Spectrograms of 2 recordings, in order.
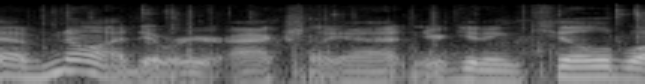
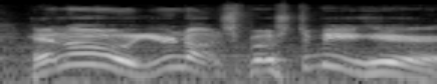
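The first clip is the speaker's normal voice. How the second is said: higher, louder mock NPC greeting; imitating game NPC; 10 semitones higher, 6 dB louder than usual. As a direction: parrot the canned NPC line. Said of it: "the guy goes".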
